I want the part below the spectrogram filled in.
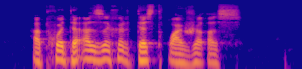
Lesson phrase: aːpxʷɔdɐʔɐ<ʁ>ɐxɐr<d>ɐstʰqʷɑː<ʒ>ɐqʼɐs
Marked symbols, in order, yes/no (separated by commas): no, yes, yes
